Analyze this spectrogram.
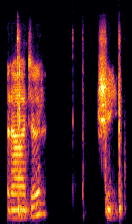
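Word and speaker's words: राजर्षि: So both of them are replaced with Ar. So we get Rajar Shi.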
